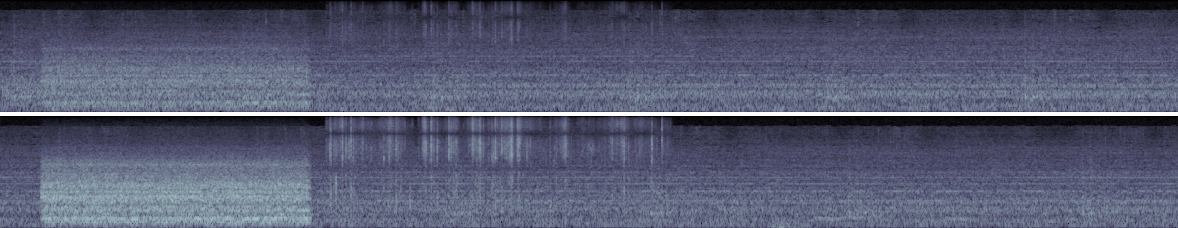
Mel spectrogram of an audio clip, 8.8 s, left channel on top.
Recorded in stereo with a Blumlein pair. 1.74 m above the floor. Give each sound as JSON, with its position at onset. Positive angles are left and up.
{"t": 0.3, "sound": "boiling", "azimuth_deg": -65}
{"t": 2.4, "sound": "crumpling", "azimuth_deg": -55}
